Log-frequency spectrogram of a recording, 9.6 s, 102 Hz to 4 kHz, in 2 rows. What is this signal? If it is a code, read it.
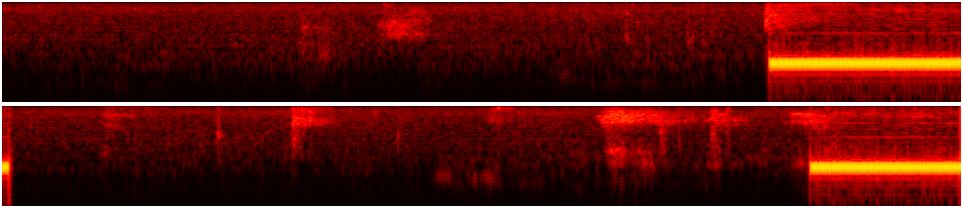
Ringback tone (Europe, 425 Hz).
